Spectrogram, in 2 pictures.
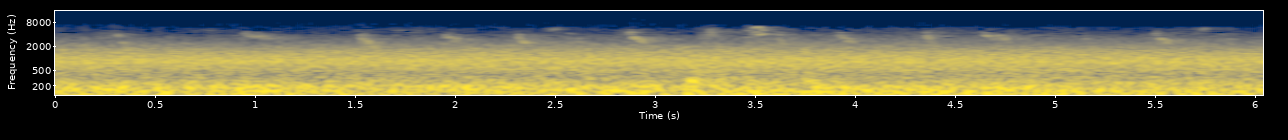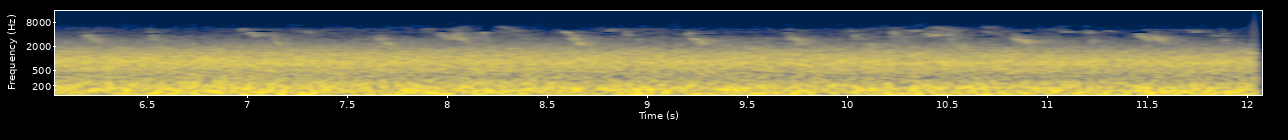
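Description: Small birds chirping in short, quick downward-sliding calls, several a second, over a steady background rumble and hiss.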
